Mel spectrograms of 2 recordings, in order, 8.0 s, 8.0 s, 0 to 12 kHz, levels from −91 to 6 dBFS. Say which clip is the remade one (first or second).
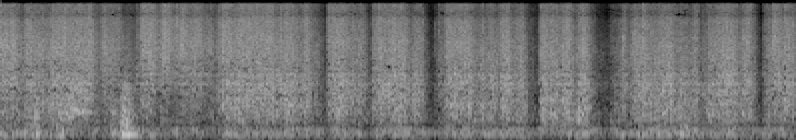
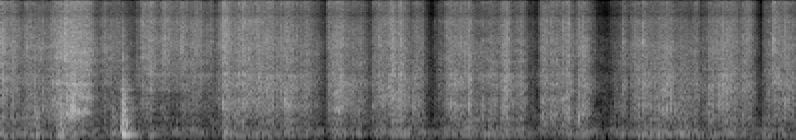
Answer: second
